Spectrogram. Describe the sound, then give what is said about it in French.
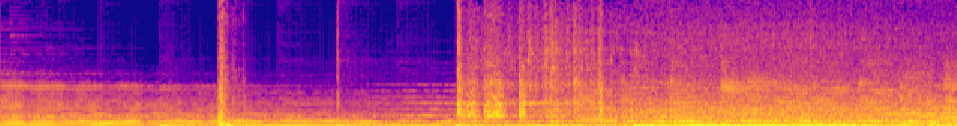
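A Chevrolet Suburban's engine turns over and settles into a steady idle, then revs up as it pulls away along a path between two rows of trees, the low rumble rising in pitch and growing louder. “Alex Murdoch monte alors dans sa voiture. Son Chevrolet Suburban emprunte un chemin tracé entre deux rangées d'arbres.”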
